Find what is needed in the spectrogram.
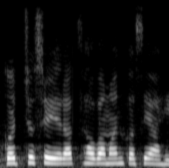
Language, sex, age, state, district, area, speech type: Marathi, female, 18-30, Maharashtra, Nashik, urban, read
